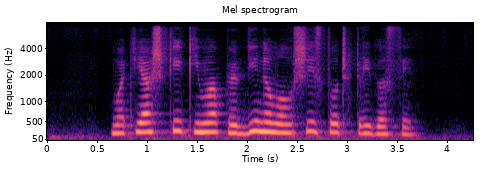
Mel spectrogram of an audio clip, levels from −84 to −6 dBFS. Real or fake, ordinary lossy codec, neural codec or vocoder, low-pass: fake; none; codec, 16 kHz, 0.5 kbps, FunCodec, trained on Chinese and English, 25 frames a second; 7.2 kHz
